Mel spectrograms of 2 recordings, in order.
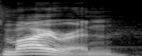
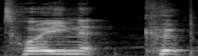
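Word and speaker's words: Teun Koopmeiners: so I did practice Myron no it's not it's tine coop - my Dutch pronunciation is awful but he's a 22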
